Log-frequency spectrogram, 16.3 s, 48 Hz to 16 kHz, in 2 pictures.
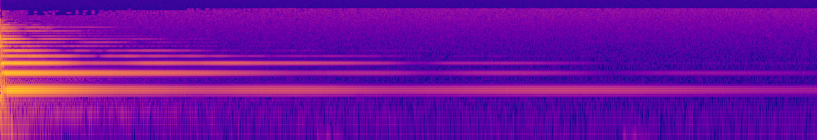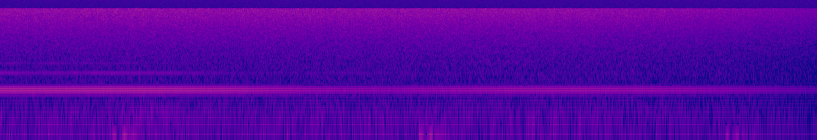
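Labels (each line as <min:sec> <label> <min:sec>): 0:00.1 A high-pitched piano note is sustained. 0:03.5
0:00.1 A high-pitched piano note. 0:03.5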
